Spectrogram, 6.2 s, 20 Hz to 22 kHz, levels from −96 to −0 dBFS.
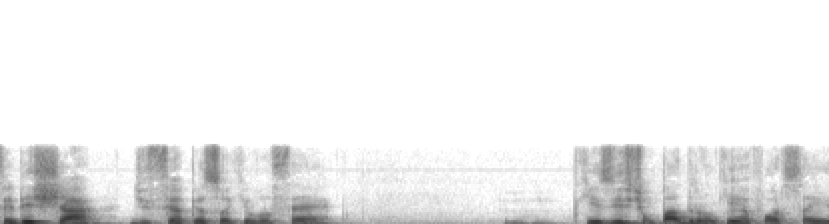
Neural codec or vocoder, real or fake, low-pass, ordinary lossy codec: none; real; none; none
